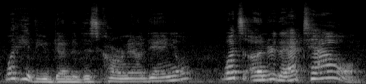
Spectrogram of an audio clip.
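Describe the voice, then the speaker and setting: Exasperated mom done by a male reader: scolding, worried, mellow tone. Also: fairly high pitch, sing-song, normal speed, slight background noise, voice pushed up. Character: exasperated, stern mother. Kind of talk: audiobook character voice.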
